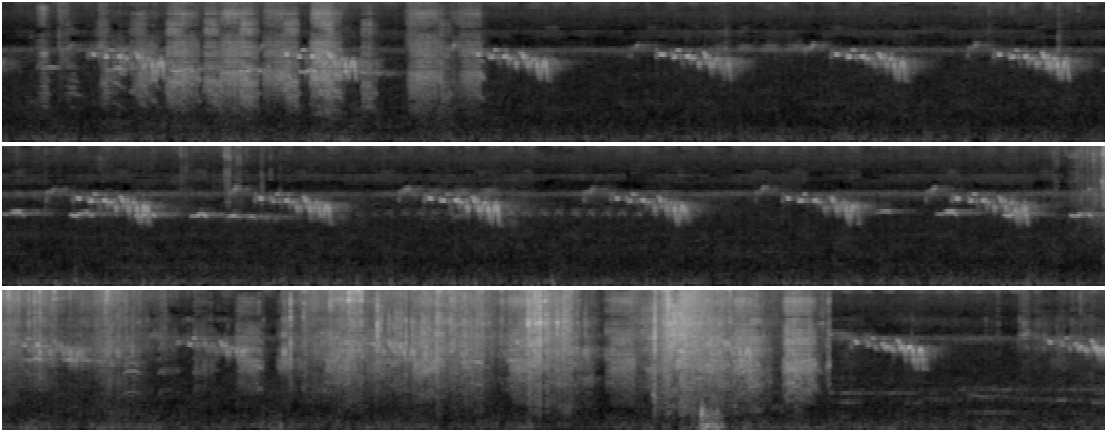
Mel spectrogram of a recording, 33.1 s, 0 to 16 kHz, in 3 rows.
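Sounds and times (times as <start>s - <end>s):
loud noisy rustling: 21.9s - 30.4s.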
